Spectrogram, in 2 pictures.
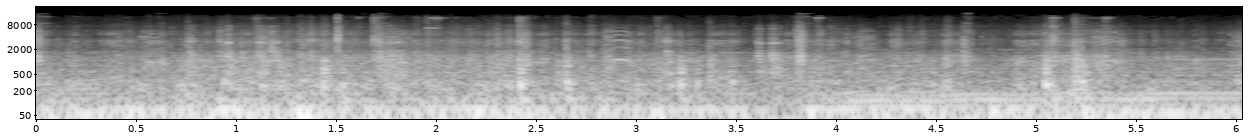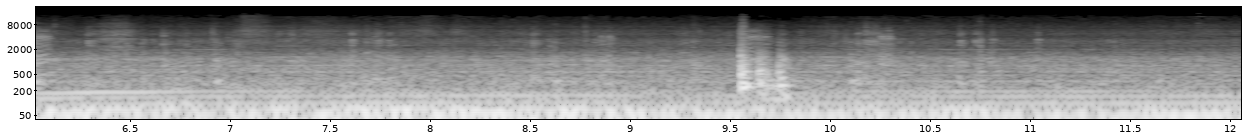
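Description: Off-road vehicle's engine running at low speed over a rough dirt track, heard from inside the cabin, with frequent knocks and rattles from the vehicle jolting over bumps and a steadier engine note from about six seconds in.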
